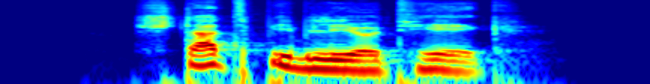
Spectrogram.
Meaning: town library, city library
- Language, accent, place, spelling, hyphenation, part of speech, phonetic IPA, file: German, Germany, Berlin, Stadtbibliothek, Stadt‧bi‧b‧lio‧thek, noun, [ˈʃtatbiblioˌteːk], De-Stadtbibliothek.ogg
